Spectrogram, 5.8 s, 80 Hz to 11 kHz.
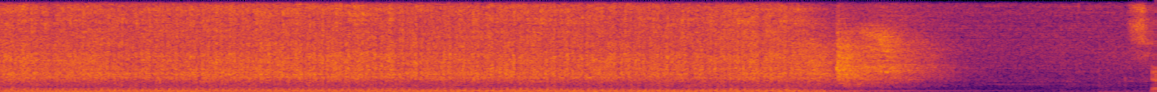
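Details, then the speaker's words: Rebuilt wrecked 2020 Ducati Panigale V4S with a full aftermarket exhaust system: loud, deep V4 idle with a steady, even, lumpy beat and no knocks or rattles before shutting off cleanly; a healthy idle. "pretty loud sounds good"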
